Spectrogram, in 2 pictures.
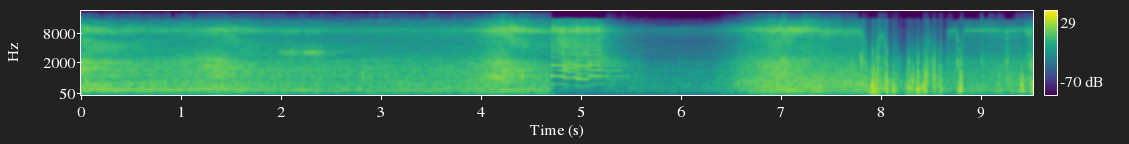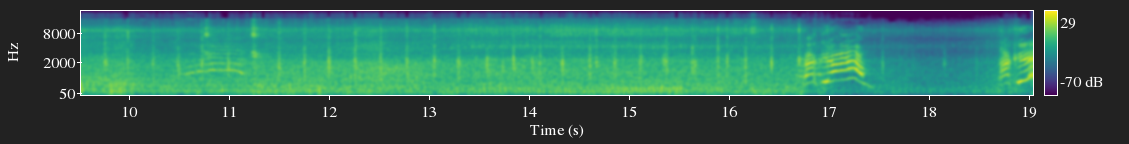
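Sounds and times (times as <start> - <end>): passing traffic: 0.0 - 19.0
bus musical horn: 4.7 - 5.6.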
